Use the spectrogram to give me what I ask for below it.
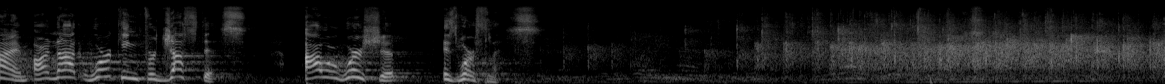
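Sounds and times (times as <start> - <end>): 
speech: 0.0 - 5.4
audience clapping: 5.4 - 11.6.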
